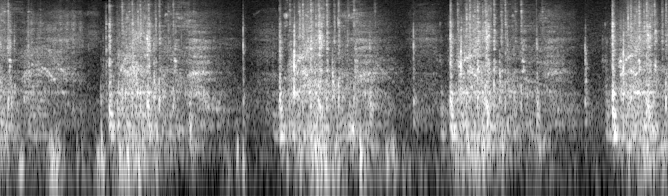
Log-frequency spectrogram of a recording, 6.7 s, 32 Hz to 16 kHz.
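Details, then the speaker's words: Atco Balmoral cylinder mower engine on choke with fuel, after roller repair; repeated recoil pulls, short rasping spins about every 1.5 seconds, no firing; cranks but won't start, owner suspects carburetor needs flooding. "It may want the carburetor flooding. So let's just get my screwdriver and flood that carb."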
